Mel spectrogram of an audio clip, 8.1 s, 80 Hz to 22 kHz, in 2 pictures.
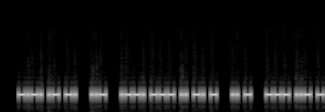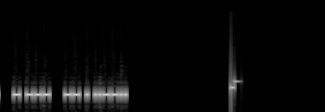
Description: Morse code, heard as a keyed tone, about 42 wpm, 700 Hz. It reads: CAN U POINT IT OUT TO ME?
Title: Sentences from Top 200 Words and Abbreviations 45wpm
